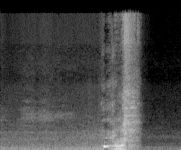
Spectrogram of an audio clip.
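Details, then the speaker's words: Male with pollen allergy: a single forceful sneeze with sharp intake and explosive burst, with watering eyes, after box fans pulled outdoor pollen indoors while the AC was broken; allergic sneezing from pollen. "i like a good sneeze but it's a little too much right now oh goodness i knew that i apologize oh that feels better"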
